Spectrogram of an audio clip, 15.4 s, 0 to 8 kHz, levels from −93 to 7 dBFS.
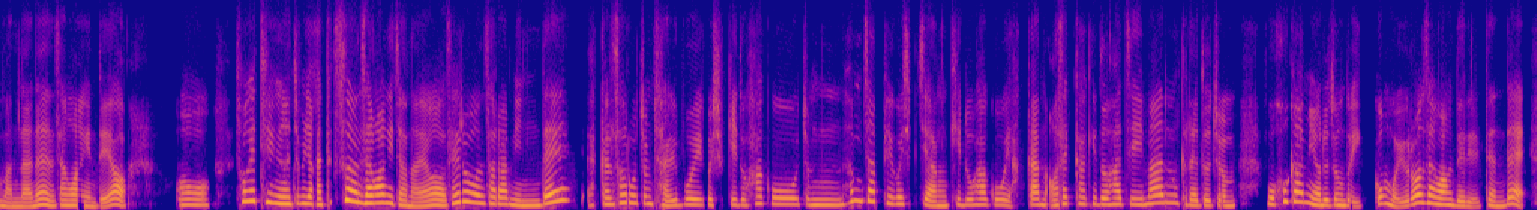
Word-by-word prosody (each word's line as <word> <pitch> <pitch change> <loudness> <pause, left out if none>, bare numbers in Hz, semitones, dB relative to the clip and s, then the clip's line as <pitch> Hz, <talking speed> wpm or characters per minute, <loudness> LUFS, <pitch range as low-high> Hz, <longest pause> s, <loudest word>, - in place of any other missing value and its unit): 만나는 170 +5 0
상황인데요. 205 +1 0 0.5
어 220 0 -1 0.3
소개팅은 335 -8 +3
좀 280 +1 -4
약간 235 -3 +2
특수한 370 - +5
상황이잖아요. 215 - +3
새로운 320 -1 +2
사람인데 255 - +2 0.2
약간 245 +4 -3
서로 305 +3 -1
좀 275 -2 -4
잘 200 -3 -2
보이고 225 0 -1
싶기도 220 0 -6
하고 250 -1 -2
좀 220 -1 -2
흠 380 +1 -1
잡히고 330 -9 0
싶지 250 -3 -4
않기도 205 +4 -2
하고 220 -2 -2
약간 230 +4 -2
어색하기도 255 +1 -3
하지만 245 +5 -1
그래도 205 -3 -2
좀 190 -1 -4 0.3
어 250 - +2
호감이 345 -6 +2
어느 210 0 +3
정도 205 -4 -1
있고 190 +10 -5
뭐 235 -12 -1
요런 265 - +3
상황들일 220 - +1
텐데 210 +4 0
230 Hz, 355 characters per minute, -23 LUFS, 205-275 Hz, 0.5 s, 특수한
